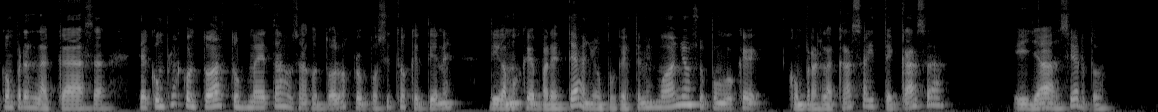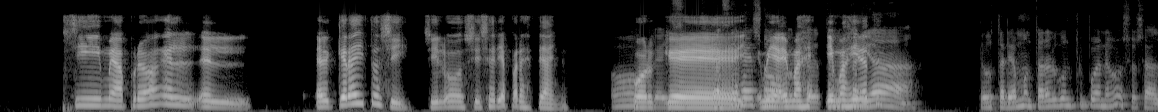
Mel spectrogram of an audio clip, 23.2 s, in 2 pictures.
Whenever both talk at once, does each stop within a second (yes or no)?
no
